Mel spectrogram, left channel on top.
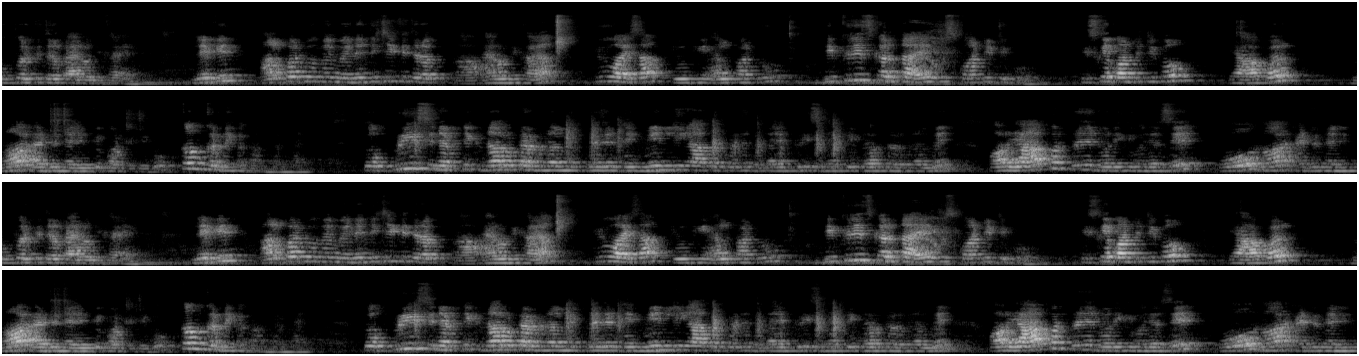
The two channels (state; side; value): quieter; left; 3.0 dB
